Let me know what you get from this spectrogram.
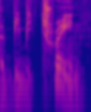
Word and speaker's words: Big Big Train: Voici Big Big Train, à Big Big Train, pour le prononcer correctement, avec le morceau Winky.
